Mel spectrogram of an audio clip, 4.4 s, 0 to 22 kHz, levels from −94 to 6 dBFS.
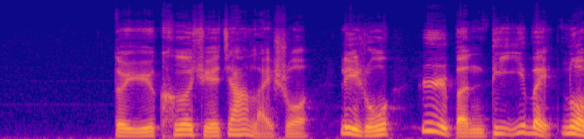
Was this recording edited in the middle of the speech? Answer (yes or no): yes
